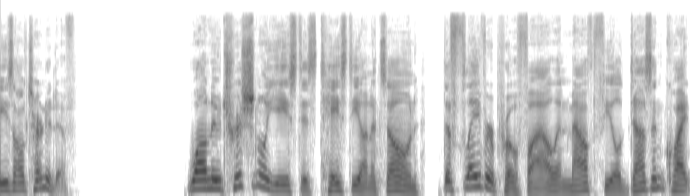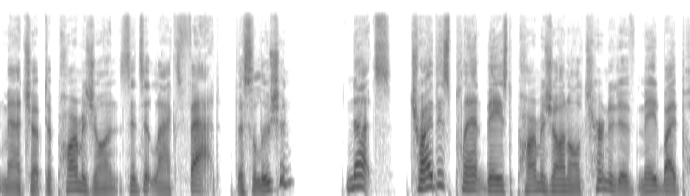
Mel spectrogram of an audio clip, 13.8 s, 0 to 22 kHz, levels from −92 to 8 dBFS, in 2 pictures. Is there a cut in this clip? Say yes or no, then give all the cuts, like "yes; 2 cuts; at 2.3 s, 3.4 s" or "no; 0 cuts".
yes; 2 cuts; at 9.1 s, 10.9 s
